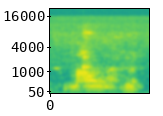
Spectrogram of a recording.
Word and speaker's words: Mo'unga: Maunga. – Richie Mo'unga. Yeah, Mo'unga. Huh? – Tongan? – Yeah. – Who? Yeah. So Mo'unga. So there's that apostrophe between the O and the U, Mo'unga.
